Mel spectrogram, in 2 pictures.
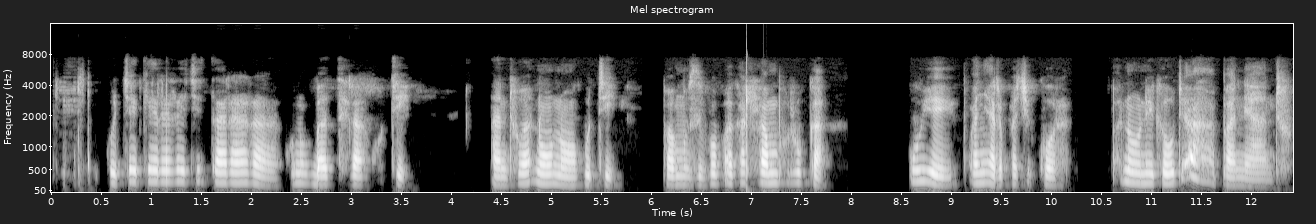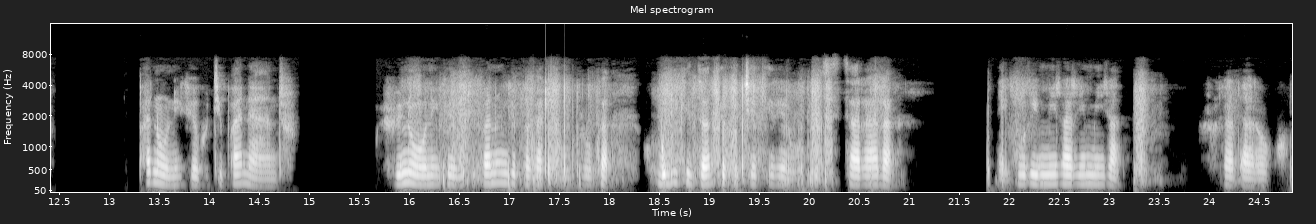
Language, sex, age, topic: Ndau, female, 18-24, education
